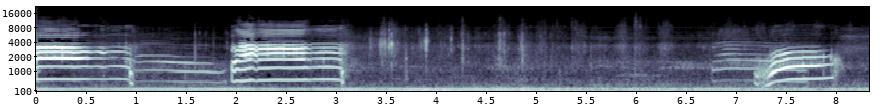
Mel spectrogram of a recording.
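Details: Highly cautious stray cat, opening up a little while being stroked with a cat brush, captured on a GoPro HERO8. Loud repeated meows: two sustained calls, then a third that swoops upward, with a low background hum throughout.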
